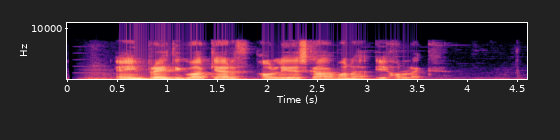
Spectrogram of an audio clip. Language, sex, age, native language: Icelandic, male, 30-39, Icelandic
